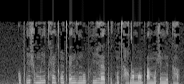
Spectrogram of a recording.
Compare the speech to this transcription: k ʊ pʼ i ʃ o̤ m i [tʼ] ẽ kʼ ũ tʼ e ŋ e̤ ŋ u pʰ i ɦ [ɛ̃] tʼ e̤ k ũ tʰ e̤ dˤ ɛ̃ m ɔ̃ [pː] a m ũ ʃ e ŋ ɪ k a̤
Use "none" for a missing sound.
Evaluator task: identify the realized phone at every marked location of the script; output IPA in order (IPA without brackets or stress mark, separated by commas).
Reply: tʰ, ɛ, pʼ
